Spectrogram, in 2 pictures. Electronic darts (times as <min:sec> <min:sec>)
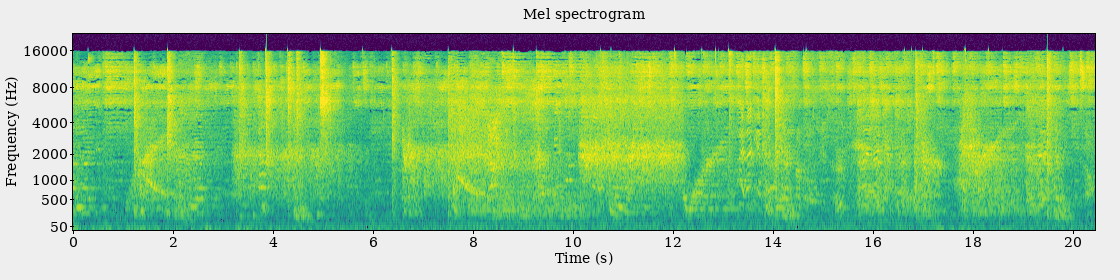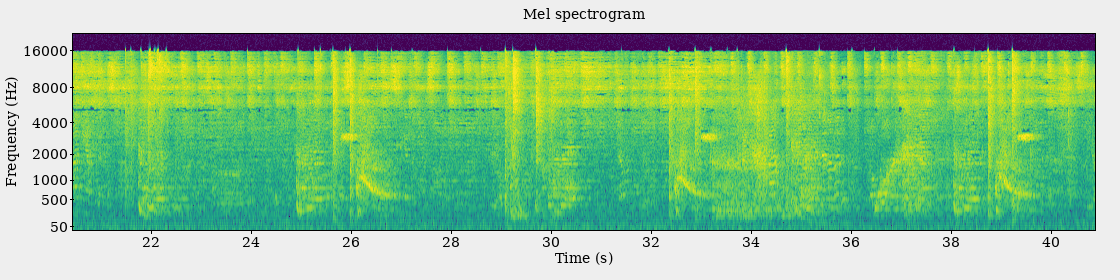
0:00.0 0:14.7, 0:15.6 0:20.1, 0:21.8 0:22.8, 0:24.9 0:27.0, 0:32.3 0:35.7, 0:36.4 0:40.4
